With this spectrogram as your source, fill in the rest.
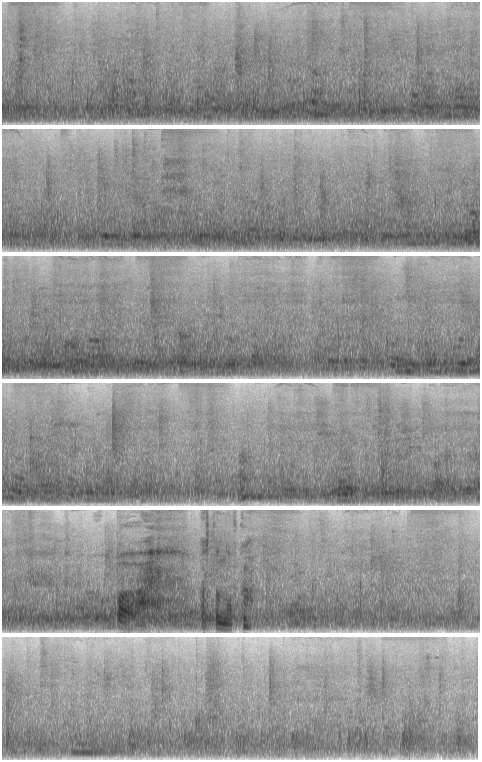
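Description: A crowd of people chatter, echoing in a long tunnel.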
